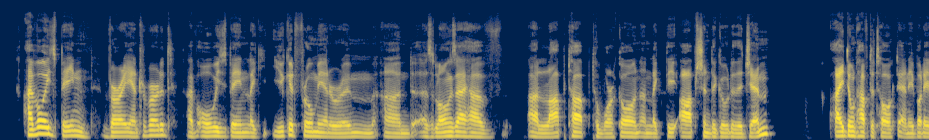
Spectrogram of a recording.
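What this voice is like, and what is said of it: Northern Irish accent. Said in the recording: “you've got a Northern Irish accent”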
